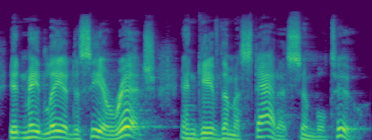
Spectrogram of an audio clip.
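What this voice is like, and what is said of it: Usual voice. Nothing is said of it.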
